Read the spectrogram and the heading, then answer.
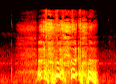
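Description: A man lets out a loud burst of rough, hacking coughs, three or four in quick succession lasting just over a second, with no talking around them.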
